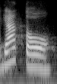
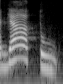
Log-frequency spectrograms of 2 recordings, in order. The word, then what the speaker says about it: gato: A gente não pronuncia aí gato, não é verdade? A gente pronuncia gato, então parece que tem um U.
